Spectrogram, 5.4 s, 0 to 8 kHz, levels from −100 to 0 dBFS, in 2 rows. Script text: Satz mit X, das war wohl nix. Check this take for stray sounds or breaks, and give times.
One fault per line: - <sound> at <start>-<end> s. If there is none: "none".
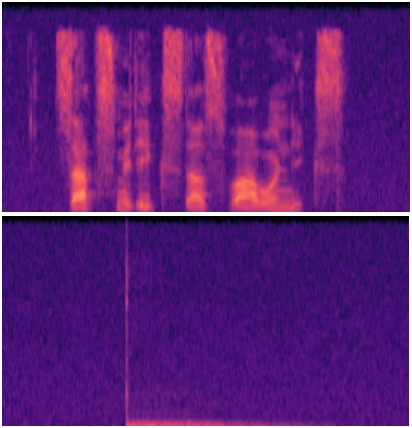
- thud at 3.5-5.0 s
